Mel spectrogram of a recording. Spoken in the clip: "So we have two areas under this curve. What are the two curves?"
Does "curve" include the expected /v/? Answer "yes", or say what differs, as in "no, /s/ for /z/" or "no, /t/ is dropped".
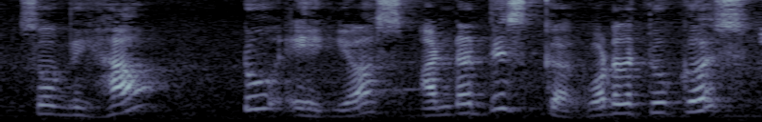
yes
